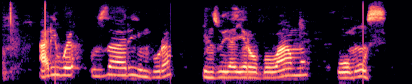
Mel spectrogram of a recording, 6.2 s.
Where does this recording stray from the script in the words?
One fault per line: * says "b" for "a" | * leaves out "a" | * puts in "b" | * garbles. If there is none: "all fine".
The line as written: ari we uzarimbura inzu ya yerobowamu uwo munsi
all fine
